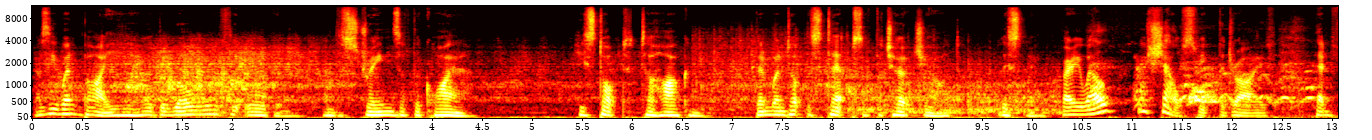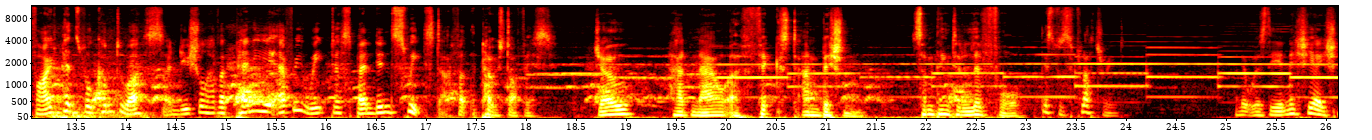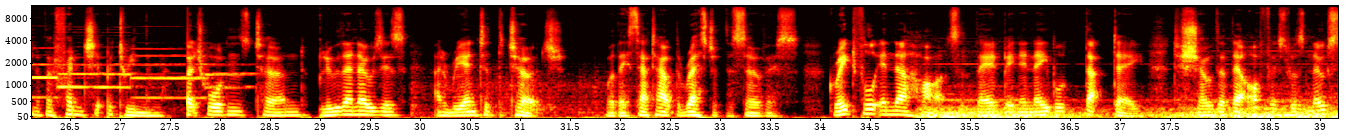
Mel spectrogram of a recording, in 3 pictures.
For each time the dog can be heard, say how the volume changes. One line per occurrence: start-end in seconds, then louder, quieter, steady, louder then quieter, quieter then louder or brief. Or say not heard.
10.5-22.5 quieter.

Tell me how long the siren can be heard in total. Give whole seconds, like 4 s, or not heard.
11 s.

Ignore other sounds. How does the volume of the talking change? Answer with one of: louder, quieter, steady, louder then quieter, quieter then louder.
steady.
